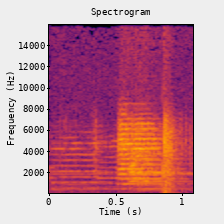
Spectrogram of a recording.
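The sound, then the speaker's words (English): A single dull, heavy thunk of a blow behind a man's ear as he opens his cabin door lands sudden near the end, over a steady tonal musical background. “Oh, oh, oh, I got it. Right behind the ear, as usual.”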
